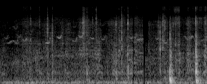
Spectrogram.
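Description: Light scattered tapping and scratching on a cardboard chick carrier box, with two sharper knocks near the end, over a low steady hum.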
